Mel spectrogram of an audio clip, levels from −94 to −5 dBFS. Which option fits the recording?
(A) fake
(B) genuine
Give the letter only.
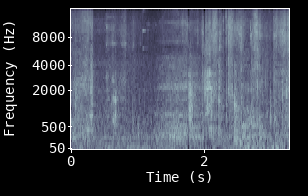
B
